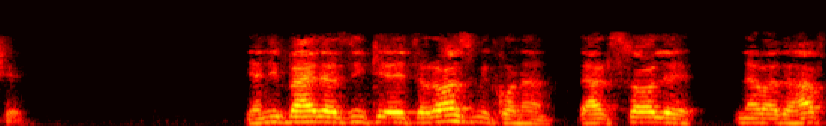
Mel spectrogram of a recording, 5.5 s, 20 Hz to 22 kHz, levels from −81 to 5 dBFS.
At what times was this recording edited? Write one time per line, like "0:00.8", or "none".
0:03.8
